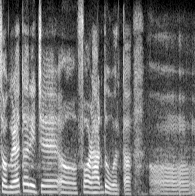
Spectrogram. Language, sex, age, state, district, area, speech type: Goan Konkani, female, 45-60, Goa, Ponda, rural, spontaneous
